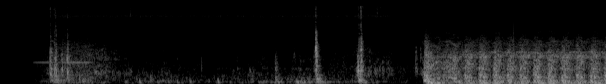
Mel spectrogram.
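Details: Mazda 626 after sitting overnight: cranks a few seconds, fires, idles with steady rapid knock about three per second that goes away within about half a minute; cold-start engine knock.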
